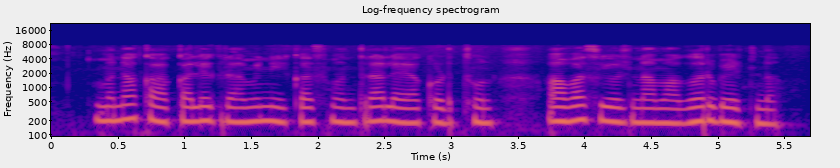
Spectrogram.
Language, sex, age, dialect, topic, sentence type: Marathi, female, 36-40, Northern Konkan, agriculture, statement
